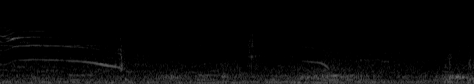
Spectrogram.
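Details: Kittens in a white bucket giving thin, high meows that slide downward, one long and one short, over a steady low background hum.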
